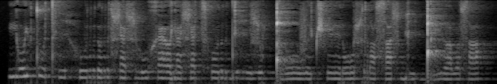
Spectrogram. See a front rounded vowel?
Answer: no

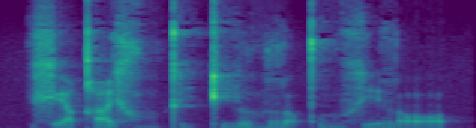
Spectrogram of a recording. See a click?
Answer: no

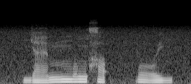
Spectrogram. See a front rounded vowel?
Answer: no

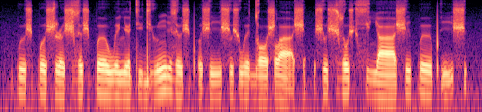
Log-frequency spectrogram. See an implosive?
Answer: no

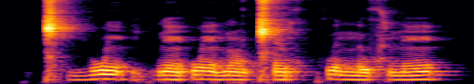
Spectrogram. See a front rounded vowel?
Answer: no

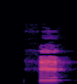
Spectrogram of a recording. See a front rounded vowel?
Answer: yes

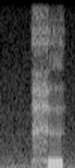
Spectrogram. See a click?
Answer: no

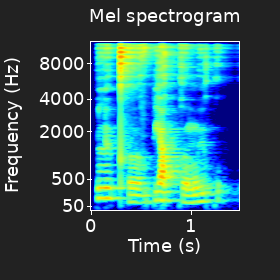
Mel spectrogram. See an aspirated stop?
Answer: yes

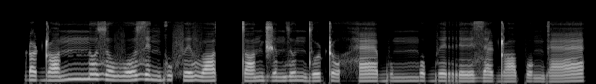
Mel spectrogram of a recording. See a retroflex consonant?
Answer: yes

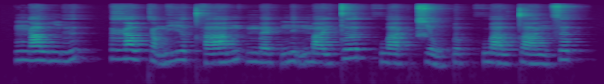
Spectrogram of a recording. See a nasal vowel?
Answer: no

